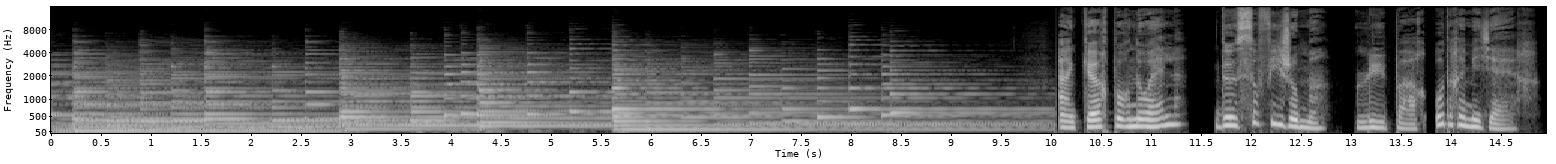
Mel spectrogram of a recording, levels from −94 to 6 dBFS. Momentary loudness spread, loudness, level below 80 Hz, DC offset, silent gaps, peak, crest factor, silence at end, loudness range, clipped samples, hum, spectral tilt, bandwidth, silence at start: 13 LU; -22 LUFS; -36 dBFS; under 0.1%; 11.37-11.63 s, 12.90-13.03 s, 13.75-13.83 s; -2 dBFS; 20 dB; 0.1 s; 8 LU; under 0.1%; none; -5.5 dB/octave; 16 kHz; 0 s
